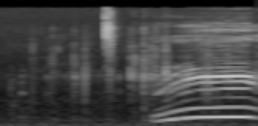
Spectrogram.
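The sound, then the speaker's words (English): A quick, soft sip of Dr Pepper Zero diet soda with faint clicks and a brief slurp, followed right away by a loud, satisfied voiced "ahh". “It's getting to that time of year where things get very dry inside, so I have to take a little sip here.”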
